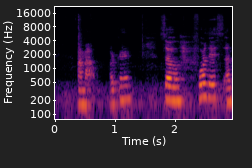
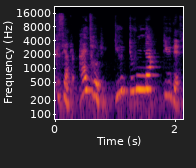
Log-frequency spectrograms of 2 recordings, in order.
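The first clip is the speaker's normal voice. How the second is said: high, louder scolding, imitating the eyebrow lady; mock angry scolding; 8 semitones higher, 5 dB louder than usual. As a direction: scold her like a cross beautician, hammed up. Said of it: "she gets so mad".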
